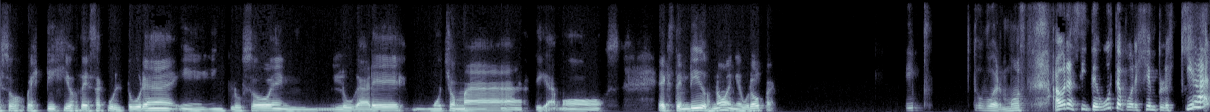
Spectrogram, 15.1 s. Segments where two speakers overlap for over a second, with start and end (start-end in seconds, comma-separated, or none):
none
